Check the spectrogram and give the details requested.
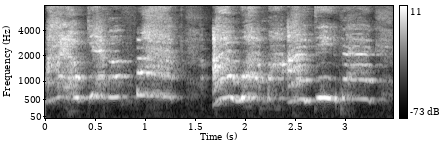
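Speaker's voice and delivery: very high-pitched, shrill yelling outburst. Retelling an argument with the guy over getting the ID back, retelling yelling. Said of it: "I'm yelling and we're yelling at each other".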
